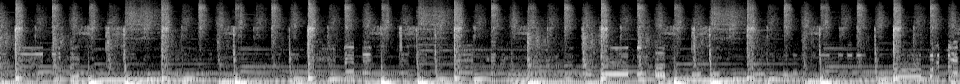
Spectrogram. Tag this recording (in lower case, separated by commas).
music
